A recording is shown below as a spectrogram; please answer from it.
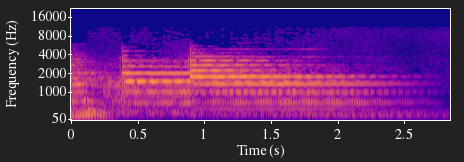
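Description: A bright radio-jingle bell chime for a dairy brand rings twice in quick succession, each strike leaving a long shimmering ring that fades slowly, clear and close with no talk over it.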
